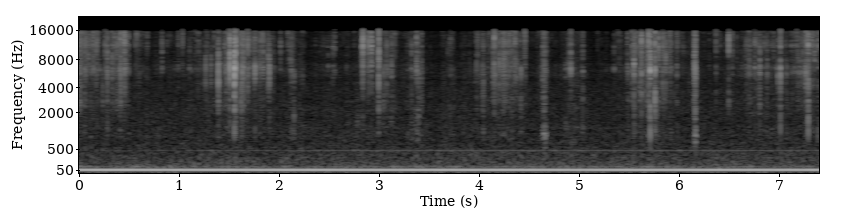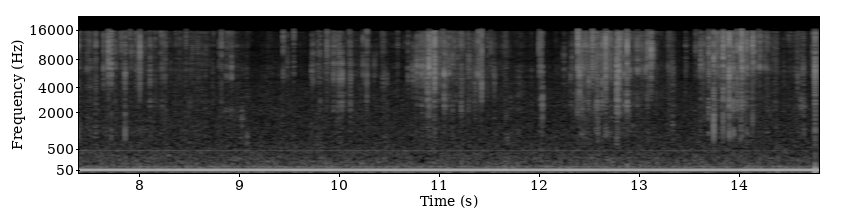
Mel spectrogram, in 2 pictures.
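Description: Fingertips with short nails press and fold a pink lump of slime mixed with shredded cellophane, giving bright, crunchy crinkles. The crackles come in dense, irregular bursts over a steady low hum, with no voices.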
